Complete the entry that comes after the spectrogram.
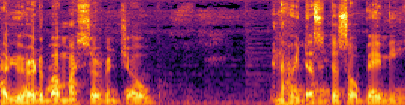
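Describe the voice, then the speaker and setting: A man's very deep, low put-on character voice at a moderate pace, with clear music in the background. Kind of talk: family home skit acting. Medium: comedy sketch. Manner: commanding, authoritative.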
